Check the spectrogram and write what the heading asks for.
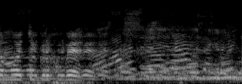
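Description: A group of children reciting a line of prayer together, repeating after the leader, with many voices overlapping slightly out of step.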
